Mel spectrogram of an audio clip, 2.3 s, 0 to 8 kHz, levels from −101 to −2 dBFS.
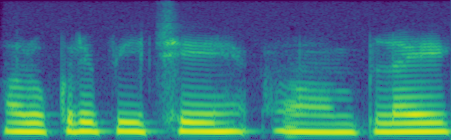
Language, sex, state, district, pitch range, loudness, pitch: Bhojpuri, female, Uttar Pradesh, Ghazipur, 185-195 Hz, -13 LUFS, 190 Hz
